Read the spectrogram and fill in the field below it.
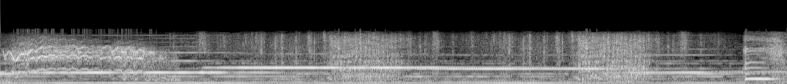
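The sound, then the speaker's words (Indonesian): A horse whinnies loudly near the start, followed by a steady rumbling bed of noise as a horse cart carrying Naradipa and his family rolls along the road, with occasional bursts and a brief sharp sound at the end. “Empu Janardana berdiri termangu sambil menatap gerobak kuda yang ditunggangi Naradipa beserta keluarganya.”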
